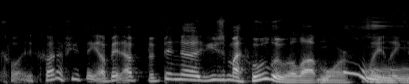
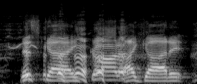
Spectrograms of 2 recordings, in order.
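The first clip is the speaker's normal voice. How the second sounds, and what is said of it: Imitates a stand-up comedian's voice. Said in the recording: “perfect Bill Burr impersonation”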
